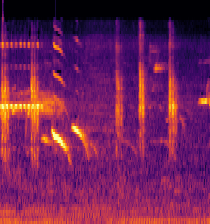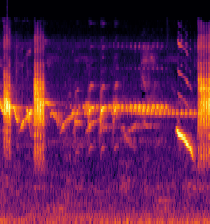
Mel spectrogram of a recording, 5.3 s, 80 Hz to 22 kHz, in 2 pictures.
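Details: Common iora singing loudly and persistently to find a rival, December 2022: rapid string of slurred whistles and chirps, punctuated by short broadband bursts, with one long steady high tone in the middle.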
